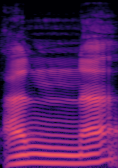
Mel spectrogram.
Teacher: ان مشدد است، نون مشدد دو حرکت غنه میدیم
